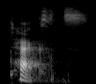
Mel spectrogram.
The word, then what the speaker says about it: texts: How many syllables do we have in the word texts? Try to say it slowly, break it down. If you said one syllable, then you are right. Because texts has only one vowel. Texts. Texts. So even though it's a long word with a lot of sounds, it's still one syllable.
